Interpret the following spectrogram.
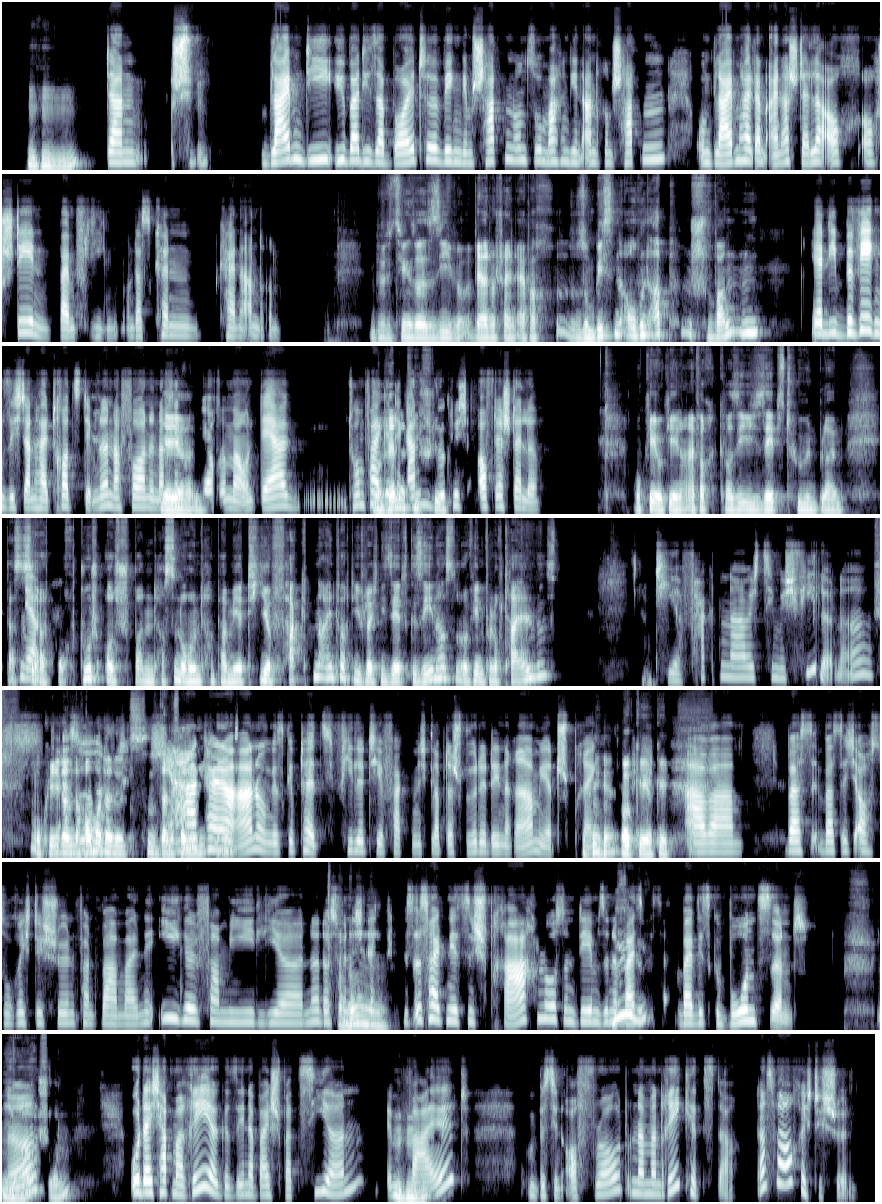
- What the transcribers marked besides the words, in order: chuckle; put-on voice: "Ne, ne"
- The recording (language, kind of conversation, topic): German, podcast, Welches Naturerlebnis hat dich einmal sprachlos gemacht?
